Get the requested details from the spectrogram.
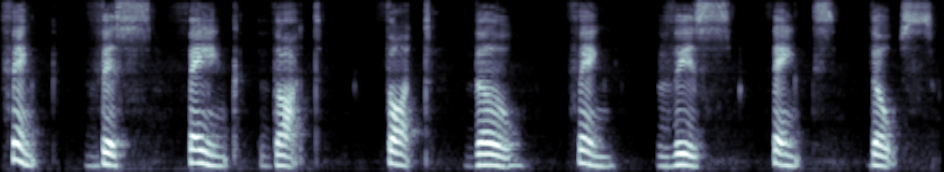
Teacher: it totally vibrates because it's a voiced th sound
